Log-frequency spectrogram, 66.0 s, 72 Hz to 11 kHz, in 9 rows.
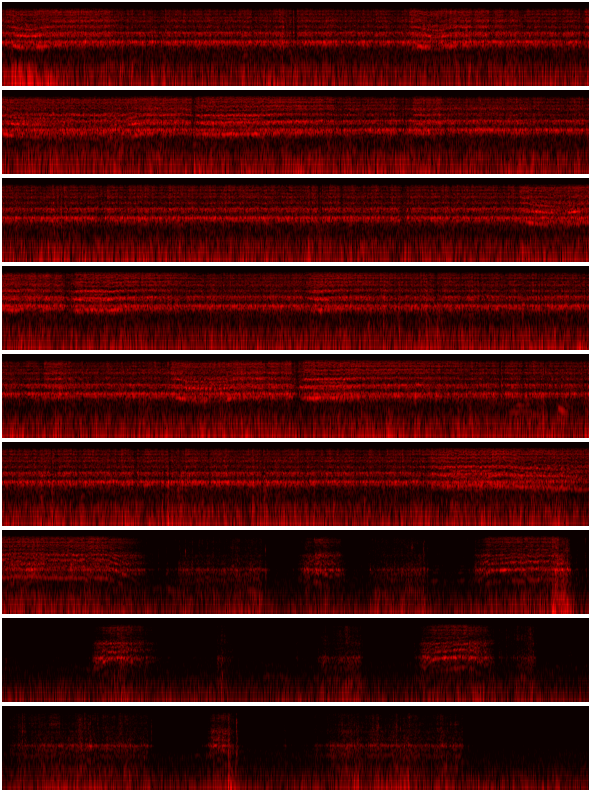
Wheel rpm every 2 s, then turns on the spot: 230, 240, 230, 220, 210, 220, 230, 230, 230, 230, 220, 220, 230, 230, 230, 230, 220, 230, 240, 230, 230, 190, 120, 20, 20, 70, 20, 0, 40, 20, 20, 20, 10.
48-50 56-60 62-66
